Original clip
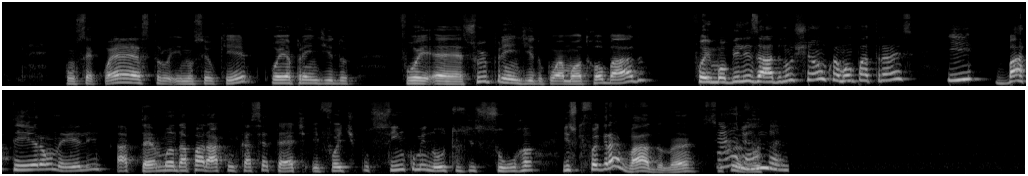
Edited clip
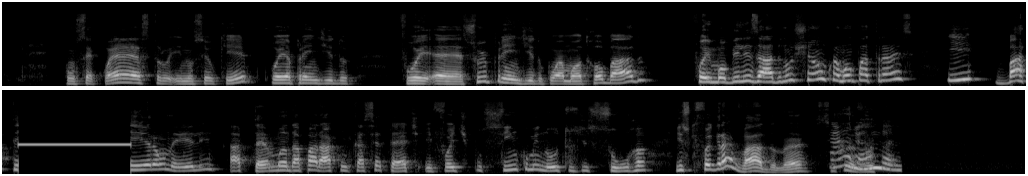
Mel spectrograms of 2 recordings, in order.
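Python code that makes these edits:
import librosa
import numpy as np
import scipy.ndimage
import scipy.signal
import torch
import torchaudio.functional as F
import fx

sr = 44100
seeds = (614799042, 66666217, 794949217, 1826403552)

y = fx.edit(x, sr, fx.insert_tone(at_s=10.4, length_s=1.13, hz=1520.0, db=-24.0), tone=tone)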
